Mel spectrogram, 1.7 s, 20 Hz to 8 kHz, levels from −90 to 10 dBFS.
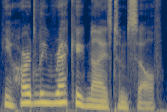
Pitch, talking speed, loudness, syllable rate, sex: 145 Hz, 145 wpm, -16 LUFS, 5.5 syllables/s, male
